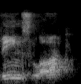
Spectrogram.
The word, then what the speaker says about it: Wien: So there's an equation called Wien's law, spelled with the W but pronounced with the V, Wien's law.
